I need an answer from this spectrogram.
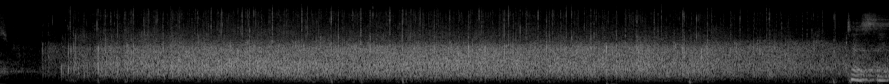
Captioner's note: applause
